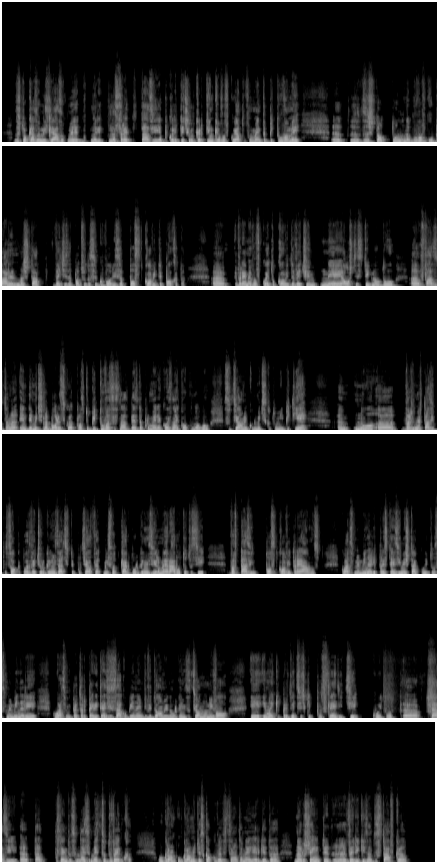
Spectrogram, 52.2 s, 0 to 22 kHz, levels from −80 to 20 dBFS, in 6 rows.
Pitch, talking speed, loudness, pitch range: 125 Hz, 145 wpm, -21 LUFS, 115-140 Hz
